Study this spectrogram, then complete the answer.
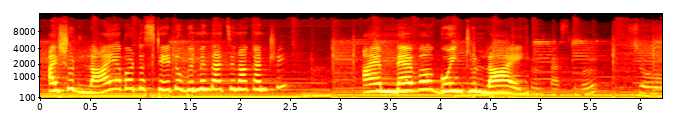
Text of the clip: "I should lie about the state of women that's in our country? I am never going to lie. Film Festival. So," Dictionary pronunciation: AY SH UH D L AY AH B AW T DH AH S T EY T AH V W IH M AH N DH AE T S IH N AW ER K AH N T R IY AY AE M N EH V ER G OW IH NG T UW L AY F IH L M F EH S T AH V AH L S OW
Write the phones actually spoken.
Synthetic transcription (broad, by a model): AY SH UH D L AY AH B AW T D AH S T EY T AH V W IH M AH N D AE T S IH N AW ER K AH N T R IY AY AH M N EH V ER G OW IH NG T UW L L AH AH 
